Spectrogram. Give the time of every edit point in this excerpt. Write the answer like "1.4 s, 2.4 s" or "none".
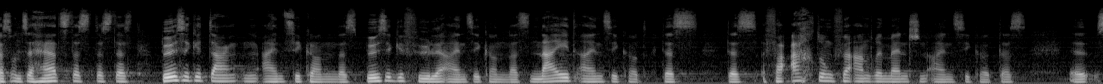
6.6 s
